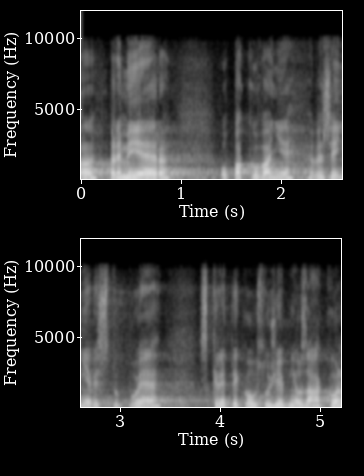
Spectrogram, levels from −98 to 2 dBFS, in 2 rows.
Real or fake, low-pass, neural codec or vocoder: real; 9.9 kHz; none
